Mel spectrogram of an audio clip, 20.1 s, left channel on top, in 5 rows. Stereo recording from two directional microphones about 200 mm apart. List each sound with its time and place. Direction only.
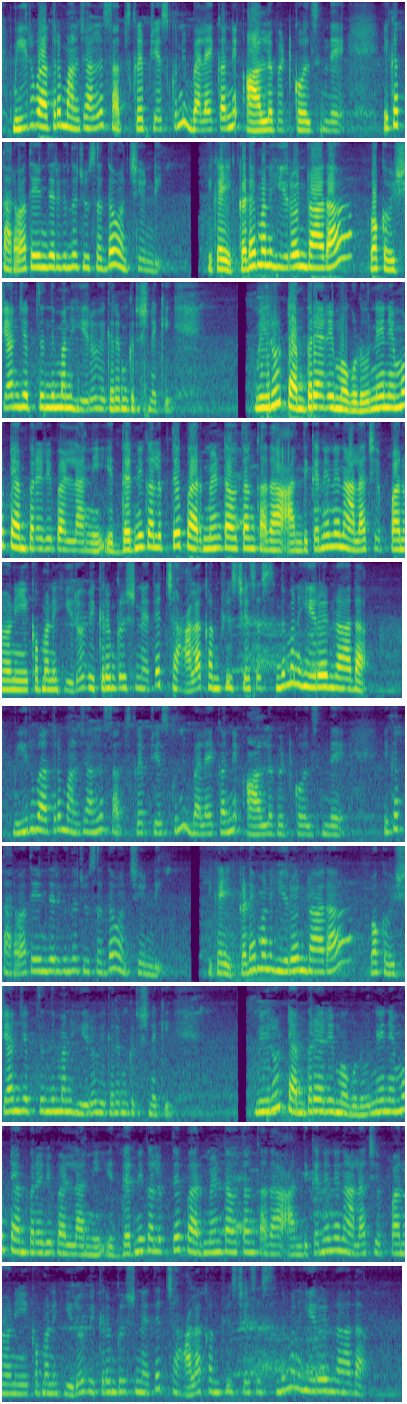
0.1 s a woman's voice: 50° left (ahead or behind)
